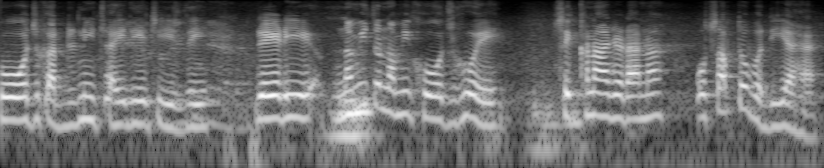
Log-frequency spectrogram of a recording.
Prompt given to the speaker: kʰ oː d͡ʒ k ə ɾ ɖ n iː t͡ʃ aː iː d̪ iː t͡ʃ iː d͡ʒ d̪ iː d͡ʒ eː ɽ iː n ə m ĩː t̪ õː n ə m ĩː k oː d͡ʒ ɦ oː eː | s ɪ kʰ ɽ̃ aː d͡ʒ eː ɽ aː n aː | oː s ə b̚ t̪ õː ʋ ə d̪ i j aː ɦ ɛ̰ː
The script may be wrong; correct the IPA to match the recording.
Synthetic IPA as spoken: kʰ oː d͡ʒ k ə ɾ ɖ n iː t͡ʃ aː iː d̪ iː t͡ʃ iː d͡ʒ d̪ iː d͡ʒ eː ɽ iː n ə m ĩː t̪ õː n ə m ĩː kʰ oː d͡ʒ ɦ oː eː | s ɪ kʰ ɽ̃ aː d͡ʒ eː ɽ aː n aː | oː s ə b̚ t̪ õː ʋ ə d̪ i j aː ɦ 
